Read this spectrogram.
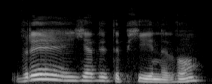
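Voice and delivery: loud, high sneering drawl; mock the boys from the doorway; drawling Malfoy. A narrator's reading. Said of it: "με τη γνωστή αργόσυστη, ηρωνική φωνή του". (σαρκαστικός, ψηλός και δυνατός Μαλφόι)

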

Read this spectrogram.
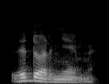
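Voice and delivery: plain reading voice

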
